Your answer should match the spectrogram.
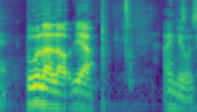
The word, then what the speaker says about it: bulalo: Bulalo, yeah.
